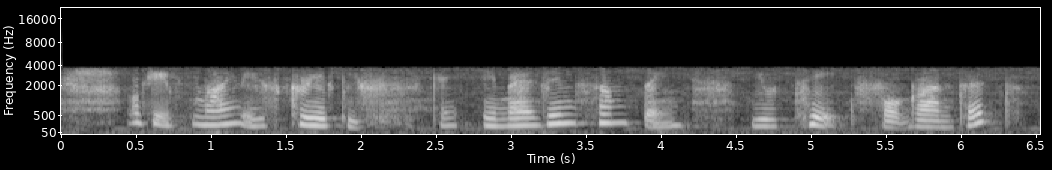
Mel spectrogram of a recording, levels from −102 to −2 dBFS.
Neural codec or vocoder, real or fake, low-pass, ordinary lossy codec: codec, 16 kHz, 16 kbps, FreqCodec, smaller model; fake; 3.6 kHz; none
